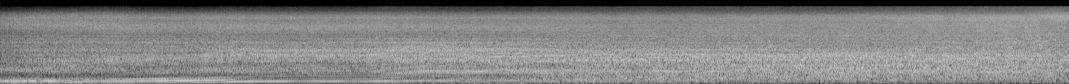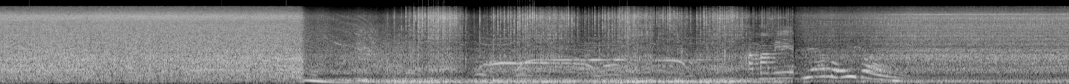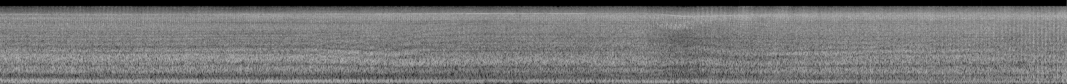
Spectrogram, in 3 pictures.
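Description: Pulling tractor's engine at full throttle under load, its pitch climbing over the first few seconds and then holding a loud steady roar. About halfway it changes abruptly to a falling glide and some brief higher tones, then an engine running steadily again.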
